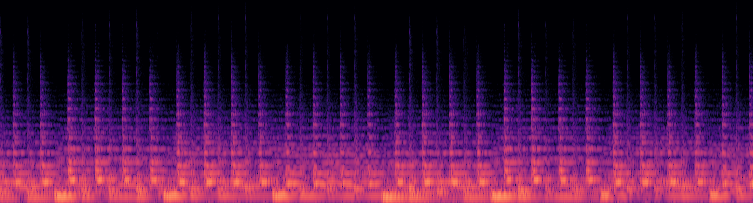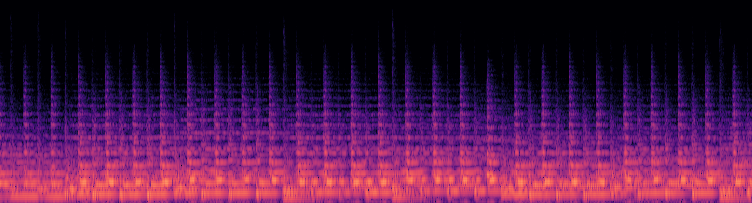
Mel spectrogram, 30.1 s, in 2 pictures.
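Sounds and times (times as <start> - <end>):
pizzicato string plucks: 0.0 - 30.0.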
